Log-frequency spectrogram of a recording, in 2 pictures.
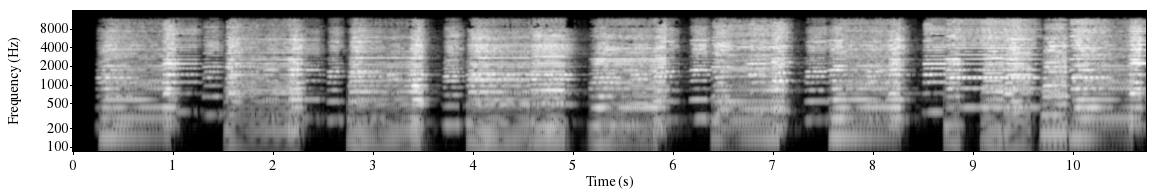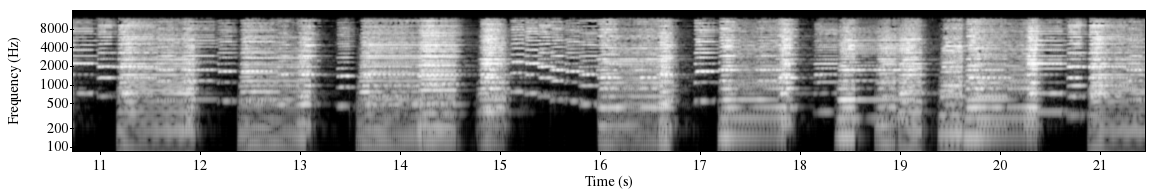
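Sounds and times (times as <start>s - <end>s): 
verbunk dance music in D major: 0.4s - 21.4s.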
